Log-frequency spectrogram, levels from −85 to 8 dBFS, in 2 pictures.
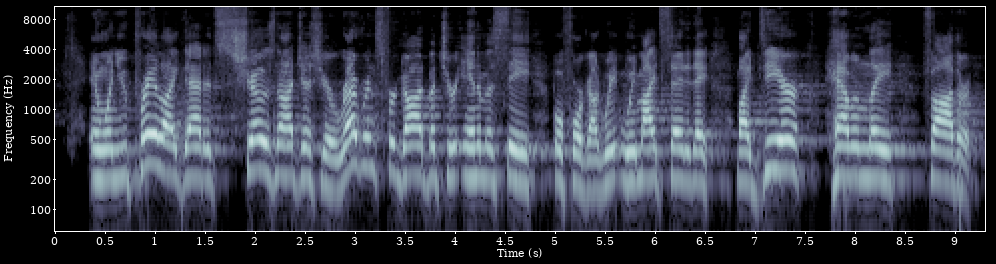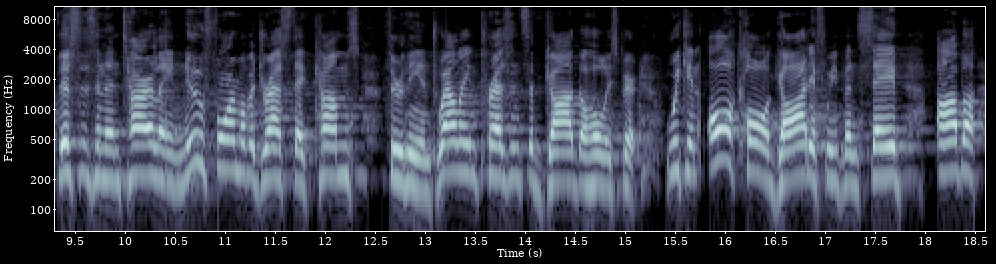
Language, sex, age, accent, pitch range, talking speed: English, male, 50-69, American, 190-225 Hz, 185 wpm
